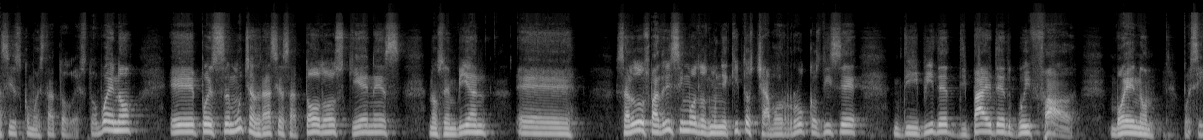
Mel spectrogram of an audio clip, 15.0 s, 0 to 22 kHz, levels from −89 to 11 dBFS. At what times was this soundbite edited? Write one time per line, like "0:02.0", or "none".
0:06.4
0:08.1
